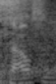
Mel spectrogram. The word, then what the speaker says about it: Towson: Taylor Towson. Am I pronouncing the name right? Towson, yep.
